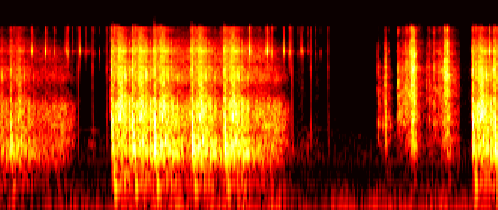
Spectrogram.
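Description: Automatic gunfire in long rapid bursts, breaking off for a moment near three seconds in before firing again.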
